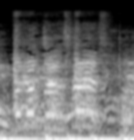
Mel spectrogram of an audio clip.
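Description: Live hip-hop concert music over a large PA system with a steady bass beat, and the crowd's voices loud over it, recorded on a phone in the audience.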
